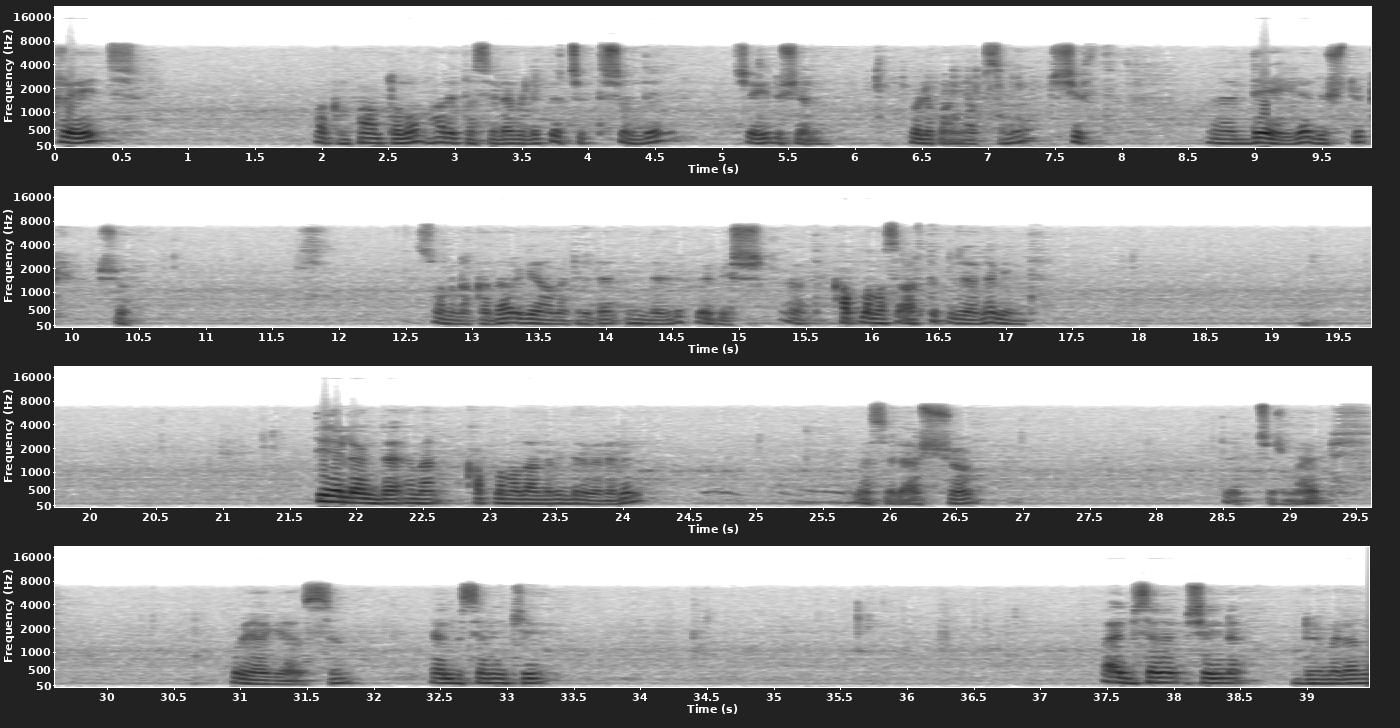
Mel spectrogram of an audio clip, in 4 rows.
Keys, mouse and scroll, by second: 35.7-38.9 shift+drag.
